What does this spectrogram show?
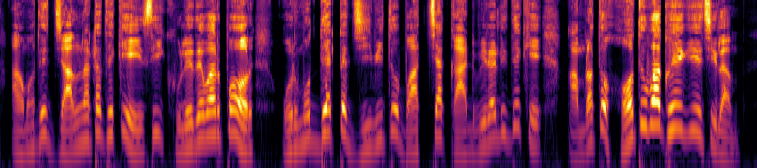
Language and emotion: Bengali, surprised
